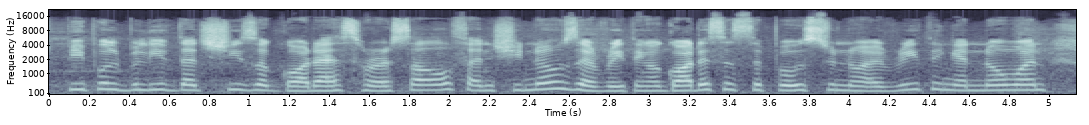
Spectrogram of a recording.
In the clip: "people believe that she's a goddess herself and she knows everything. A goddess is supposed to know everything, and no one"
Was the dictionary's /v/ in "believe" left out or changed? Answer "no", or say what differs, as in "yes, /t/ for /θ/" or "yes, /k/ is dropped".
no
